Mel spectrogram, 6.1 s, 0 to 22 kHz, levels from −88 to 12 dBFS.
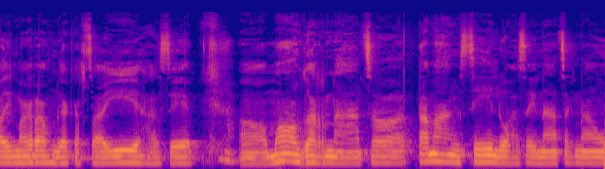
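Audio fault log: No faults heard anywhere in this speech recording.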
